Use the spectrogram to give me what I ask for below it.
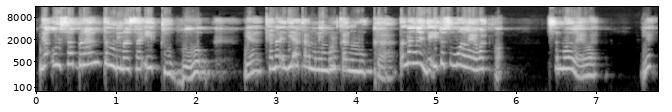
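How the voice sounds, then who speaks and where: A woman's voice: very high-pitched, sing-song, a little fast, darkish tone, poor audio. A woman in her forties giving a religious parenting talk to mothers, joking and quizzing the audience. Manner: playful, jokes and quizzes the audience.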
